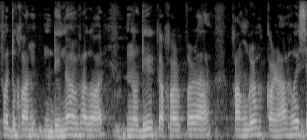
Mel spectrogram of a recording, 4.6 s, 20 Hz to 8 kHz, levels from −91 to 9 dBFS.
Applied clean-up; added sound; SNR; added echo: none; none; none; reverberation time 1.9 s.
